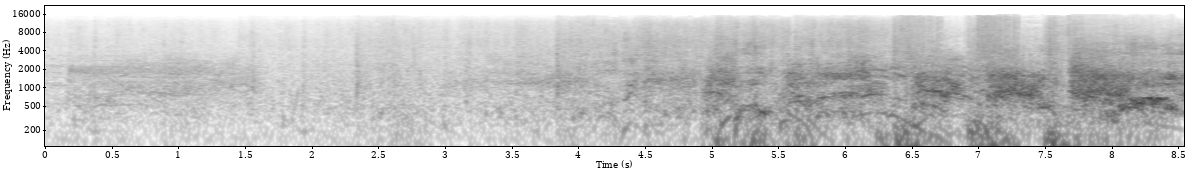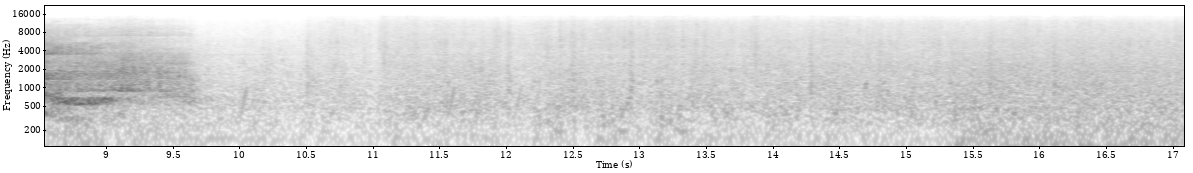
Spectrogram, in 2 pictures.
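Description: Water sloshes and splashes as someone wades through it.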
